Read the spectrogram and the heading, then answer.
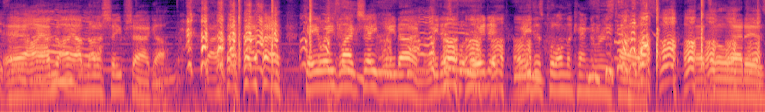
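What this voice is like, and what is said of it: Australian accent. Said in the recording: “Your flavor of accent, I'm going to guess, is Aussie? ... You got it.”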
